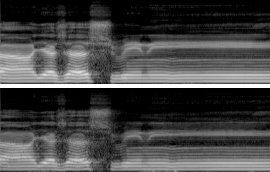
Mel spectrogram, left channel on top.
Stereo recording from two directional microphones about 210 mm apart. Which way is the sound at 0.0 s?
25° left (ahead or behind).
